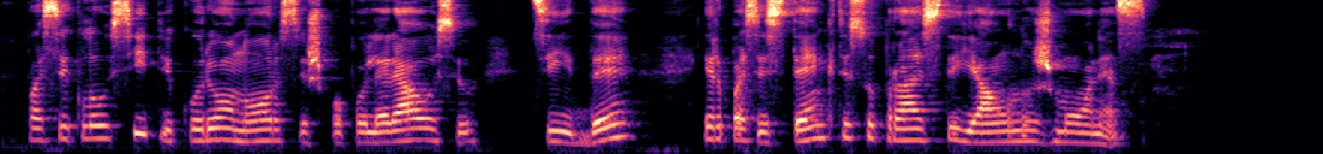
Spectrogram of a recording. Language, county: Lithuanian, Panevėžys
